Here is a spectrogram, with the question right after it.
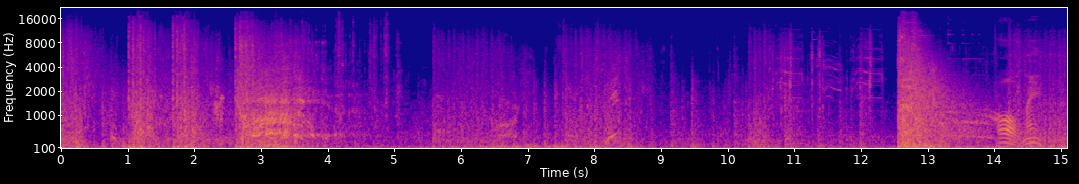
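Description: Rapid bursts of gunfire from Gears of War 4 rattle almost nonstop, loud and dense with heavy impacts and mechanical clatter, while a player talks over the action at times.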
